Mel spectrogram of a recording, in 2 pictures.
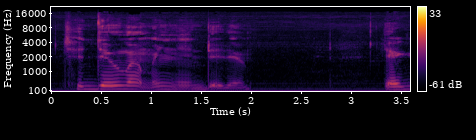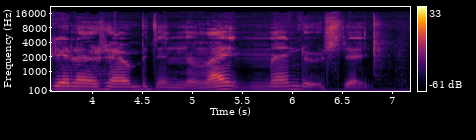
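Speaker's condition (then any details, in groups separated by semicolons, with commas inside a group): Cerebral palsy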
